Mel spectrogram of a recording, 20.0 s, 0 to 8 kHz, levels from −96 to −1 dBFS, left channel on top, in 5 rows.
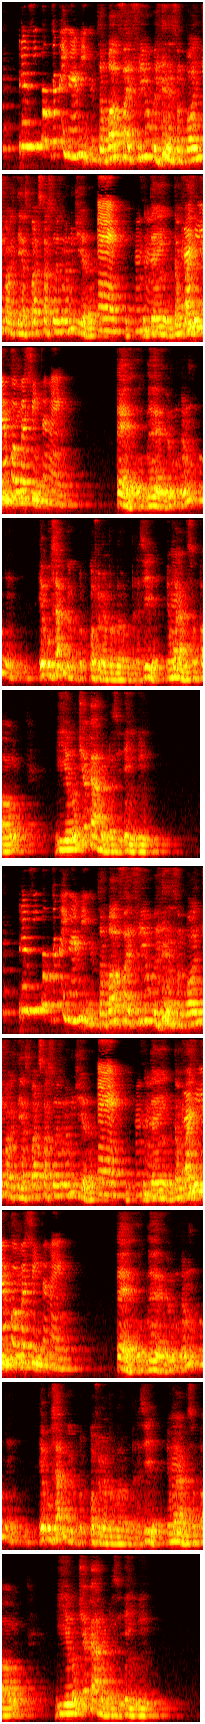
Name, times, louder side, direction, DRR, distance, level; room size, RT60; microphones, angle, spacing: voice 1, 0.3-1.9 5.9-6.3 6.7-7.2 7.6-9.3 15.4-15.7, left 2 dB, 60° left, -2 dB, 2.4 m, -27 dB
voice 2, 1.9-5.9 6.8-8.9 10.3-16.4 17.1-19.0, left 2 dB, 40° left, -7 dB, 1.3 m, -26 dB
11.0 x 4.6 x 3.3 m, 1.0 s
head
